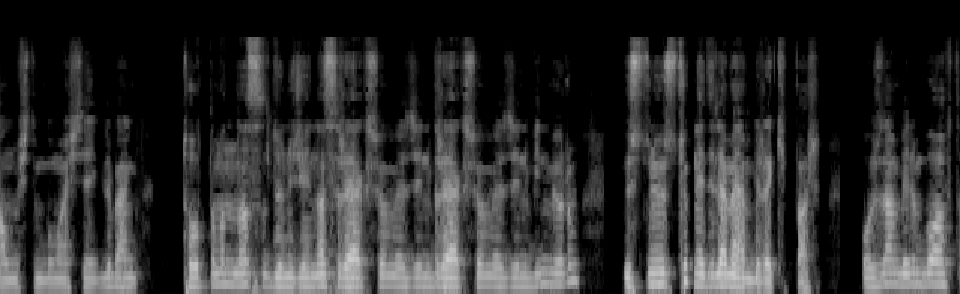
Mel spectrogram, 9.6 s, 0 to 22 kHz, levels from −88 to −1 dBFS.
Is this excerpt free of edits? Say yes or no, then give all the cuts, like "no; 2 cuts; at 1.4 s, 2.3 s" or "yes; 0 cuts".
no; 4 cuts; at 1.3 s, 3.1 s, 4.3 s, 6.9 s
